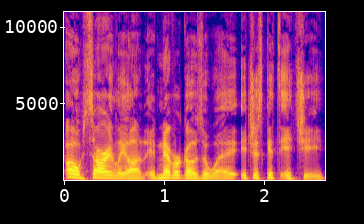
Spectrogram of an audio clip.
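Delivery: normal talking voice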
